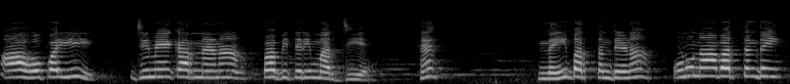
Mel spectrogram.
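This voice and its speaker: A woman plays a touchy, resentful sister-in-law in a homemade family skit, speaking with a Punjabi accent. Her voice sits high, and she keeps tossing sarcastic tag-questions back. She sounds aggrieved and sore. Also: unhurried, sharp tone, full character voice. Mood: complaining. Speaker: husband's sister.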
